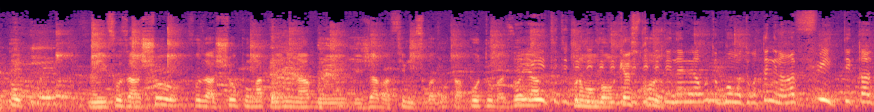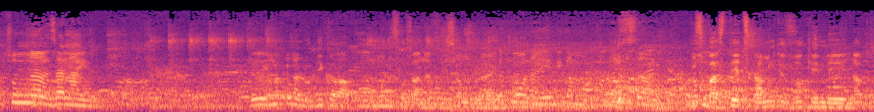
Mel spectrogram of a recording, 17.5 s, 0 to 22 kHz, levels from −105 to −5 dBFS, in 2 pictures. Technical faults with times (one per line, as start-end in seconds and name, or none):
none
